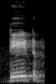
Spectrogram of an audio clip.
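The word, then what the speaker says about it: debt: डेट पढ़ते हैं वैसे, डेप्ट, डेप्ट कुछ लोग पढ़ते हैं, बी साइलेंट होता है, डेट असली उच्चारण होता है इसका।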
